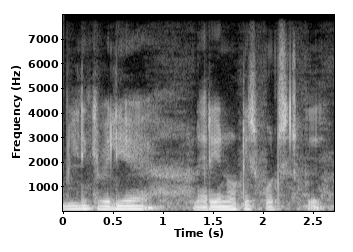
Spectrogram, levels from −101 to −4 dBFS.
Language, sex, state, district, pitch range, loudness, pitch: Tamil, male, Tamil Nadu, Nilgiris, 100-110 Hz, -16 LUFS, 105 Hz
